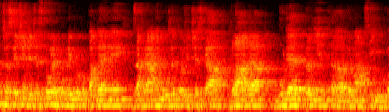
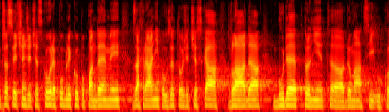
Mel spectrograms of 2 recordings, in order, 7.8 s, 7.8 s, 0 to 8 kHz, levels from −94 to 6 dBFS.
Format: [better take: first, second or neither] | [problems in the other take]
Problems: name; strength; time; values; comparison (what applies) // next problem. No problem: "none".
second | room echo; dies away in 1.1 s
